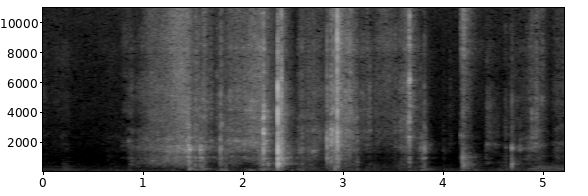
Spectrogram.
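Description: A cardboard box rustles and scrapes as it is handled close by.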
